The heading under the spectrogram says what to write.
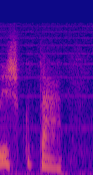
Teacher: Qual é a sílaba mais forte? Então, é o tar.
